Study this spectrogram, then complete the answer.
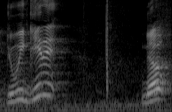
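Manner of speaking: usual speaking voice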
